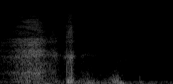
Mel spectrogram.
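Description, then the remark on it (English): A breathy yawn: a long airy inhale swelling up, a brief sharper gasp in the middle, then a lower, softer exhale that fades out. No talking. “You also yawned.”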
